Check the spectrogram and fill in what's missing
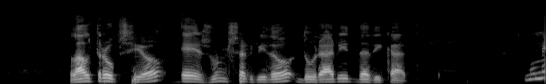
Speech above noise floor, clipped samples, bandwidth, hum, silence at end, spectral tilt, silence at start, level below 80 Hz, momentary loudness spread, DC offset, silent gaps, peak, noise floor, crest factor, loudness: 45 dB; under 0.1%; 11 kHz; none; 0 s; -5.5 dB/octave; 0.7 s; -66 dBFS; 9 LU; under 0.1%; none; -6 dBFS; -72 dBFS; 22 dB; -28 LUFS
